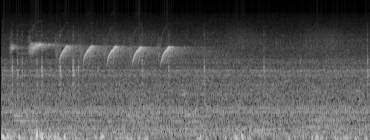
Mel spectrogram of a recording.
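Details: Juvenile black-eared kite just learning to fly from the nest, giving a quick series of about six high, arched, piping notes in under two seconds, over low rumbling background noise.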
